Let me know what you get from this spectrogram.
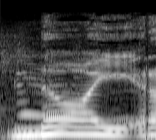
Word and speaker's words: Neu: Noi Radio Neu. – Si scrive Neu si pronuncia noi e vuol dire nuova, nuova emittente urbana da Bologna.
